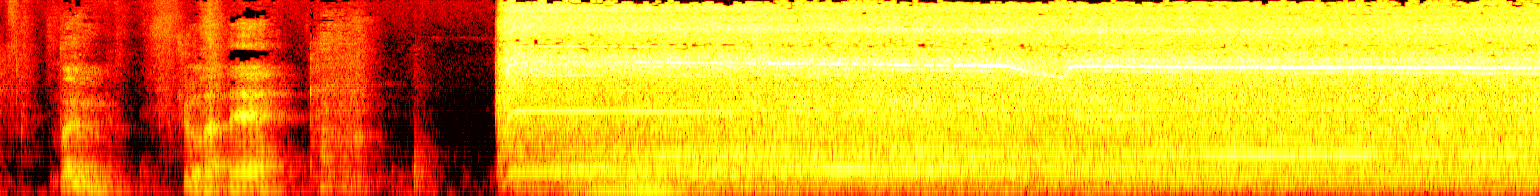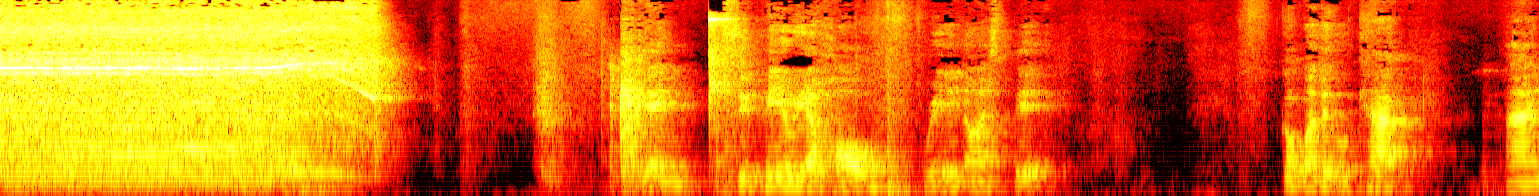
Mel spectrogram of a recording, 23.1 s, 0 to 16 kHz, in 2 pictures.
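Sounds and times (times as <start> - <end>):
cordless drill boring wood: 3.7 - 14.6.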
